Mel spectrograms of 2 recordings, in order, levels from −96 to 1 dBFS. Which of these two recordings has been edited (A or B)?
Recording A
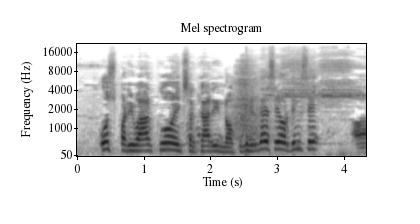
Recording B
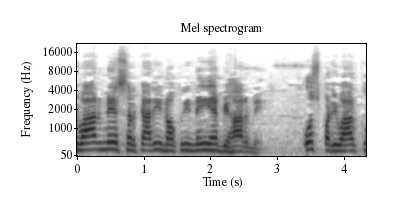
A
